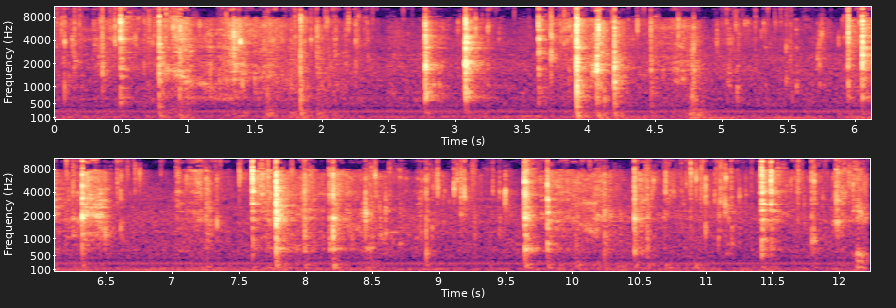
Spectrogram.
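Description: Chicken and olives being stirred in a slow cooker, a utensil scraping and clinking against the pot in irregular strokes with soft wet sloshing, close and fairly quiet, no talk.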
